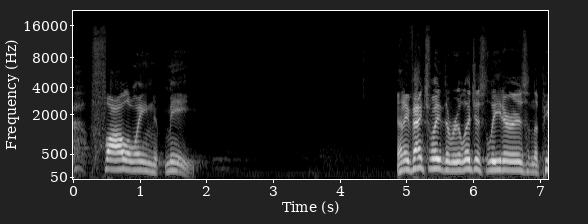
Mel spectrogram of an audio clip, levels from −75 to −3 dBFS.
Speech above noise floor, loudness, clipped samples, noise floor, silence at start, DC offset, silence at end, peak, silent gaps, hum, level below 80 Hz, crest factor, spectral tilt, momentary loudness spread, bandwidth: 49 dB; -21 LUFS; under 0.1%; -70 dBFS; 0 s; under 0.1%; 0 s; -6 dBFS; none; none; -64 dBFS; 18 dB; -6 dB/octave; 14 LU; 16 kHz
